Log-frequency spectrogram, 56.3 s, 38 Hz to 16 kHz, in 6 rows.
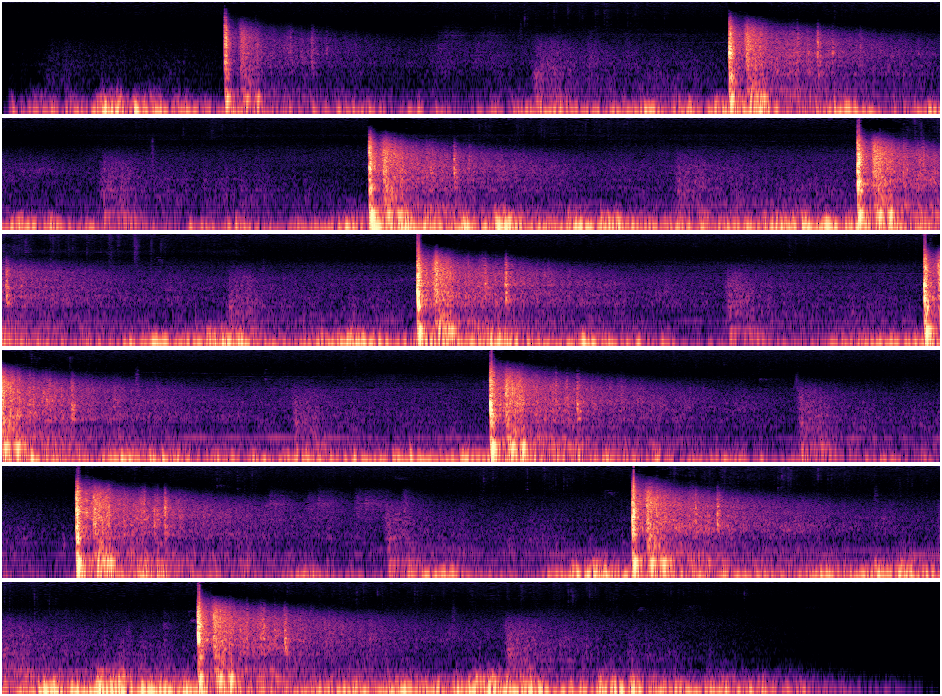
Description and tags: Recorded 70mm salute cannons at a distance of about a half a mile. The battery of cannons in near a river in a valley on the Hudson River.
cannon, military, explosion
